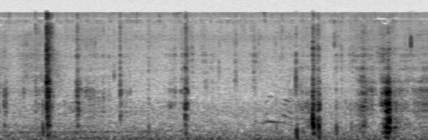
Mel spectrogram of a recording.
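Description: A skateboard on a hard court surface giving a few sharp knocks as the board is popped up and caught during a freestyle trick. There is one light knock about half a second in, and two louder ones near the end.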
